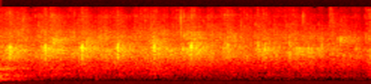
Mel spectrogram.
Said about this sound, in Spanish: ¿Cuánto le pueden dar un aplauso fuerte al Señor?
